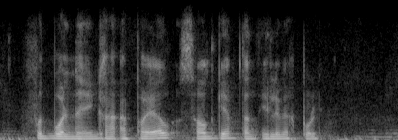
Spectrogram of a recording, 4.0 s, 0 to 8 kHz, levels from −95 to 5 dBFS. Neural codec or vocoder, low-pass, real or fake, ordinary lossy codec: none; 7.2 kHz; real; Opus, 24 kbps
